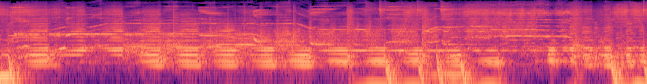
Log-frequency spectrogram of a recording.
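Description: Electronic hip-hop beat from a producer's set, with sustained synth chords and synth lines that slide in pitch. The deep bass drops out for the first several seconds, comes back about seven seconds in, and cuts out briefly again near the end.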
